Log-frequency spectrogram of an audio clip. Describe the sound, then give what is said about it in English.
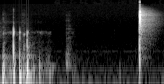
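A single sharp hand clap rings out loudly after a stretch of soft, scattered tapping and shuffling noises, its crisp snap trailing off quickly. “You made a clap?”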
